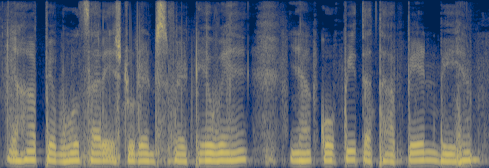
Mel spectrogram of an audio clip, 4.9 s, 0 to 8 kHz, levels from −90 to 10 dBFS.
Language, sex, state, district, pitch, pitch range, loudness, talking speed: Hindi, male, Jharkhand, Ranchi, 140 Hz, 130-145 Hz, -14 LUFS, 170 wpm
